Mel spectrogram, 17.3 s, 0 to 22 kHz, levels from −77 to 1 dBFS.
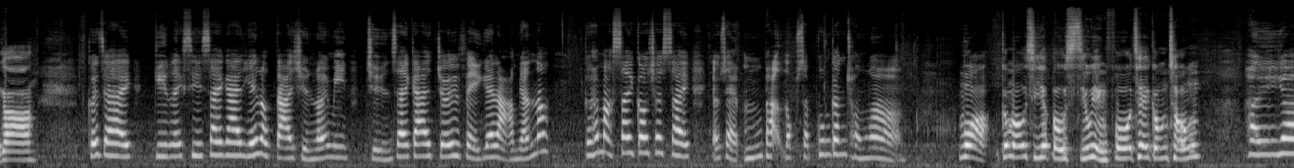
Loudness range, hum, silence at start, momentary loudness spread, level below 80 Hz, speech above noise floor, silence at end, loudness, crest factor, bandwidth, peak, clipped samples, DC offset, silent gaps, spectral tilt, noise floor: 5 LU; none; 0 s; 11 LU; -52 dBFS; 25 dB; 0 s; -17 LUFS; 16 dB; 18.5 kHz; 0 dBFS; under 0.1%; under 0.1%; none; -3 dB/octave; -42 dBFS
